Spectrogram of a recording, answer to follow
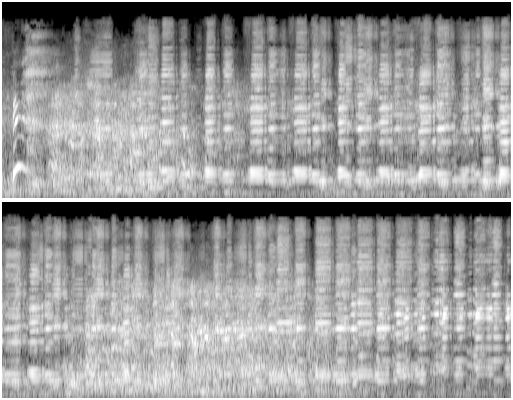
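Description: Two harmonicas played together, sounding loose reedy chords and runs over a quick, steady beat.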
